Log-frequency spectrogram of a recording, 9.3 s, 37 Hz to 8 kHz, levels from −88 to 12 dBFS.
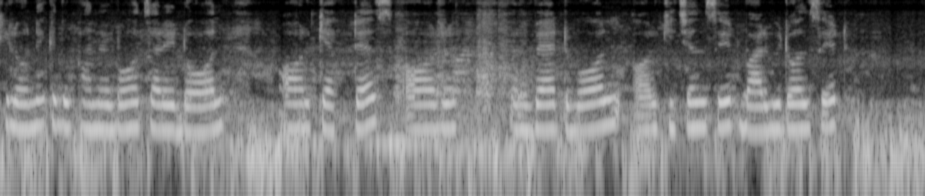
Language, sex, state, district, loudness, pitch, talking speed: Hindi, female, Bihar, Katihar, -15 LUFS, 225 Hz, 125 wpm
